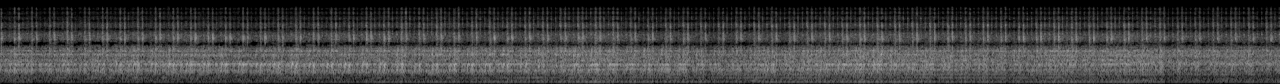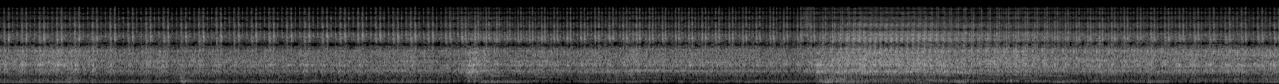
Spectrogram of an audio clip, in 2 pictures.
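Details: 2012 Chevy Cruze petrol engine idling with fast, crisp ticking from bad hydraulic lash adjusters (lifters), not injectors.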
